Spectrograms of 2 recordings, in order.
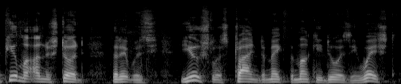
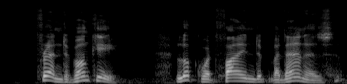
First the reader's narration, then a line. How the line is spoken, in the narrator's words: cried he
